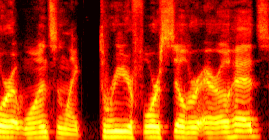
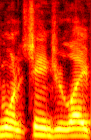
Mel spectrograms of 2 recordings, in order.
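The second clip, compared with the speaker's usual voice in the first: mock serious military voice, higher; 5 semitones higher than usual. Retelling a scout leader's pitch: imitating a serious military recruiter. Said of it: "he's so serious, too, like a military recruiter".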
